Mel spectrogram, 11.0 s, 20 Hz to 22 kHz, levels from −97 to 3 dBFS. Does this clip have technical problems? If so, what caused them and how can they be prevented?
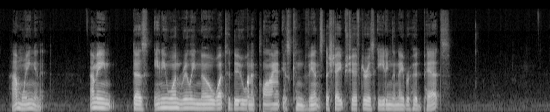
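Yes. There's repeated packet loss (robotic sound) from 4.47 to 7.15 s, between "anyone really know what" and "is eating the neighborhood". Around two dozen short dropouts, none longer than 42 ms, get papered over by stretching the previous sound, so roughly a fifth of that stretch turns choppy. A steadier network path or a bigger jitter buffer would keep this from happening.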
